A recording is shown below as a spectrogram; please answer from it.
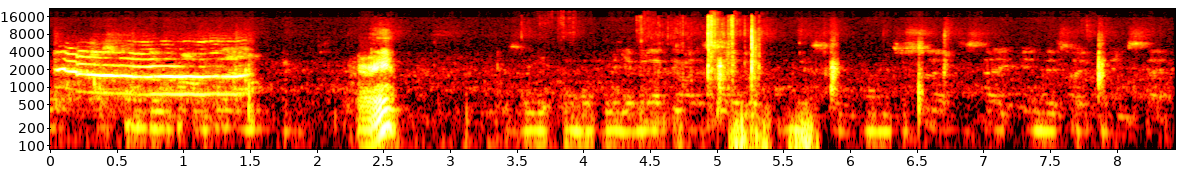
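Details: Bobbeh, a pet cat chasing a cicada at night, opens with a long steady harmonic meow, followed by scattered clicks, thumps and a low intermittent cicada buzz in a small room.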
